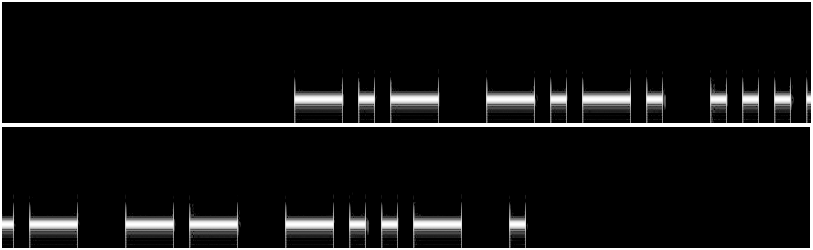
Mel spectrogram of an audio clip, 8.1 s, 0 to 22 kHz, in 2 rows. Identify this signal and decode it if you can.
Morse code, heard as a keyed tone, about 15 wpm, 700 Hz. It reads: KC4MXE
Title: USA Call Signs Repeated 3x 15wpm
